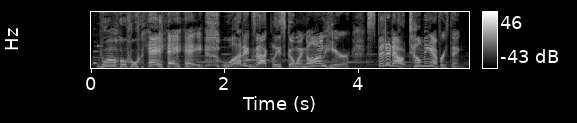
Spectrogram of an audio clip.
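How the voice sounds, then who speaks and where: Animated, commanding woman ship's captain. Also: high-pitched, normal speed, faint music behind. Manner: breezy, commanding. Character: confident, fair-minded female ship's captain. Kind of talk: video game voice acting.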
